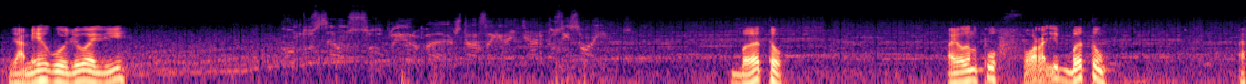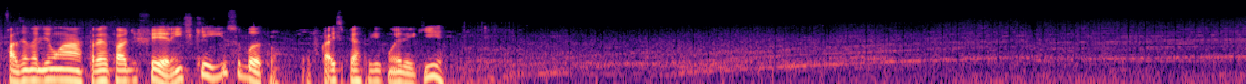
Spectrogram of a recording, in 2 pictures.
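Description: A racing car engine whines and revs up through the gears.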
